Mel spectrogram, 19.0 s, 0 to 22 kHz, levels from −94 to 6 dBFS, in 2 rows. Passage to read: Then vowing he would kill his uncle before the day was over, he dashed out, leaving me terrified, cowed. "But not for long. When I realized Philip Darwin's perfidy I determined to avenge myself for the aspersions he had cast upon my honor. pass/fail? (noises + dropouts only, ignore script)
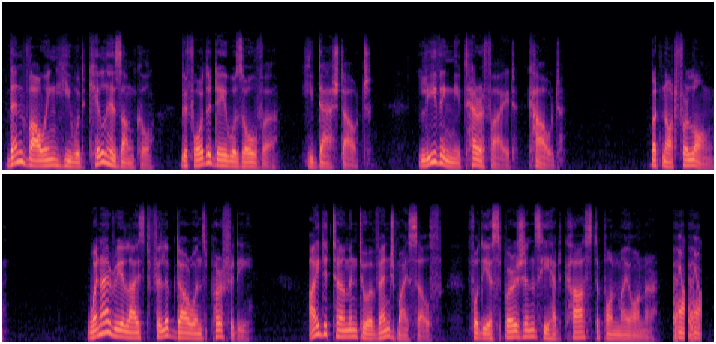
fail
